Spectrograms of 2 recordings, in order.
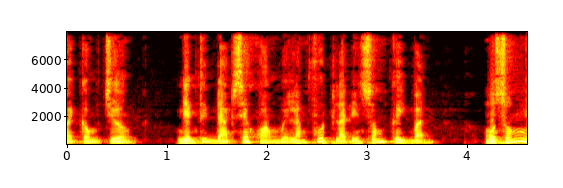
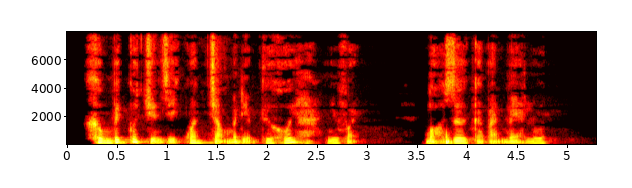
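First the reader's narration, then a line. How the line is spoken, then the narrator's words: Boy muttering to himself. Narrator (Vietnamese): thằng bé lẩm bẩm nói một mình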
